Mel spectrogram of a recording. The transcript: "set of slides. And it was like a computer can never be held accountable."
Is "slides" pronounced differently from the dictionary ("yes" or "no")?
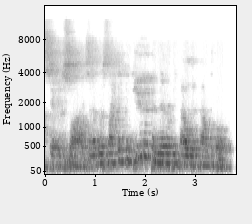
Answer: yes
